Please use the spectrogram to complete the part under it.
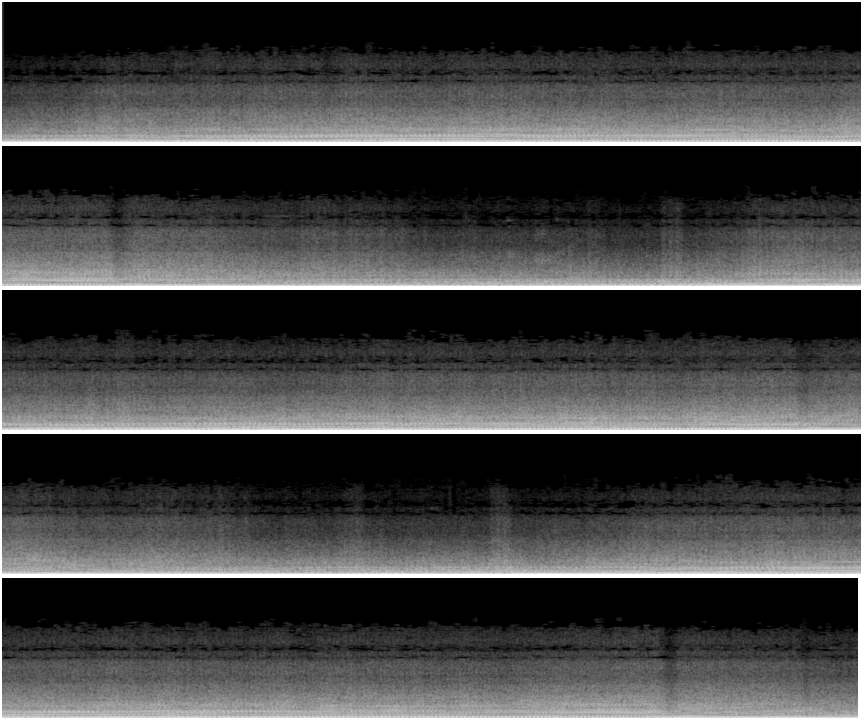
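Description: A loud race car engine roars close by, rising and falling in pitch as it shifts and slows for corners.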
